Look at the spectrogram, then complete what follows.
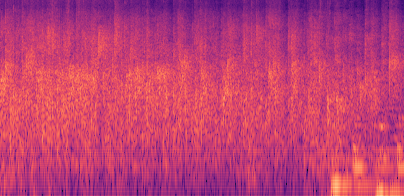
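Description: Audience applauding, a steady dense clatter of many hands. Background music comes in about five seconds in.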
